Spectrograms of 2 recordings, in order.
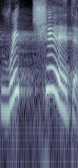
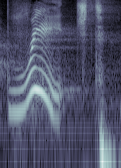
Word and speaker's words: reached: 자, reach에다가 ed가 붙었는데 reached 라고 읽지 않도록 주의하시기 바랍니다. reached, 이렇게 vocal cord, 목 성대를 쓰지 않는 사운드가 나와야 됩니다.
